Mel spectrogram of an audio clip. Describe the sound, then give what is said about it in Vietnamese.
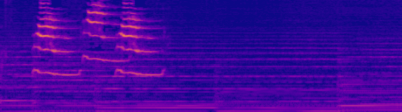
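Three clear cat meows in quick succession, fairly loud, each with a rising then falling tone, followed by a steady low background hum. “Con mèo nó tha về lần này cũng thuộc loại mèo mướp giống hệt nó.”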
